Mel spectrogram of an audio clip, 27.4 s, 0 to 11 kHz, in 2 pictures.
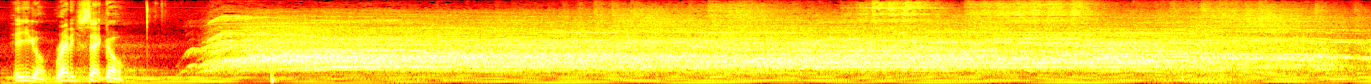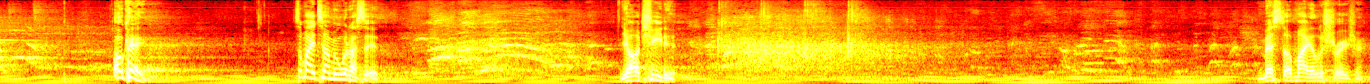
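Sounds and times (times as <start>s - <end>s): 
speech: 0.1s - 2.8s, 14.9s - 15.2s, 16.8s - 17.7s, 19.9s - 20.5s, 26.4s - 27.4s
large crowd screaming and yelling: 1.8s - 14.9s
laughter: 18.0s - 26.7s.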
